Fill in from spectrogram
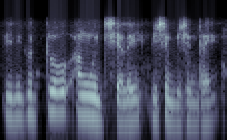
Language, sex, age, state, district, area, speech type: Bodo, male, 45-60, Assam, Kokrajhar, rural, conversation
